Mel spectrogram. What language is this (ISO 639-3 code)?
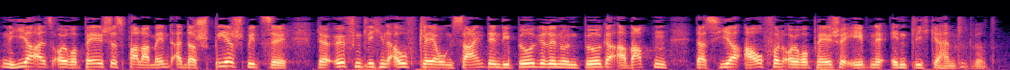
deu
